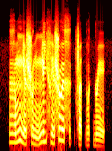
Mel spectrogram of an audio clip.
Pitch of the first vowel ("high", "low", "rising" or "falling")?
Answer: rising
